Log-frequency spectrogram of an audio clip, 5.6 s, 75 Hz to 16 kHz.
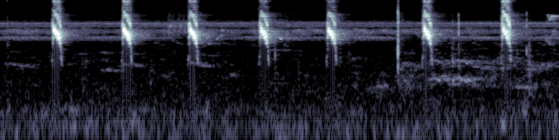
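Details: Begging Baya weaver nestlings being hand-fed: a rapid series of bright, high chirps, each sweeping downward, about every 0.7 seconds, plus a faint click and a steady high whine.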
